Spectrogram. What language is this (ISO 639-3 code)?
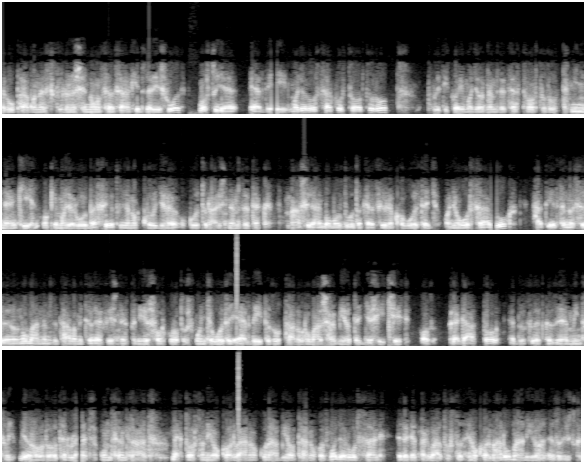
hun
